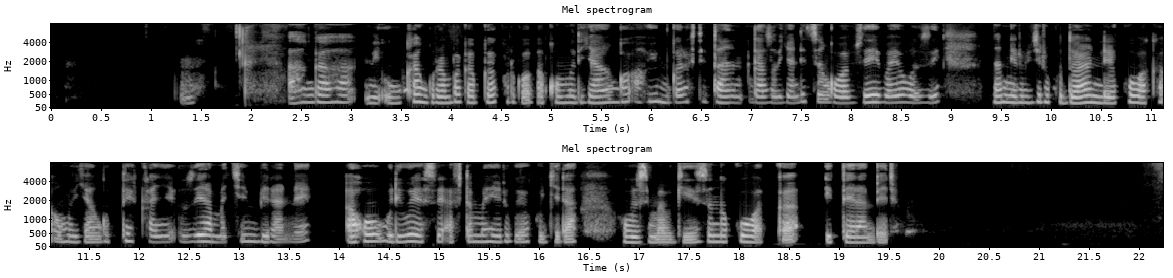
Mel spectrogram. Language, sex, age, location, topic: Kinyarwanda, female, 18-24, Nyagatare, health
